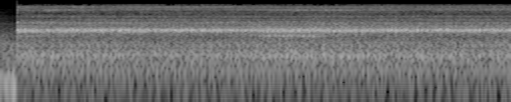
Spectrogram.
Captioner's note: sound of machine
